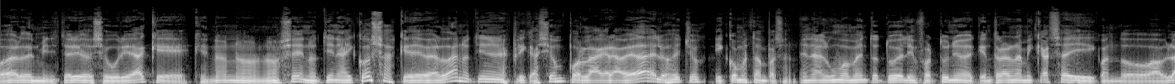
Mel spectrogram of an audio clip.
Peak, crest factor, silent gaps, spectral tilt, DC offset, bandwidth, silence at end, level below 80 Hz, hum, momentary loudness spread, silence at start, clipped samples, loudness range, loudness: 0 dBFS; 10 dB; none; -6.5 dB/octave; under 0.1%; 12.5 kHz; 0 s; -28 dBFS; none; 4 LU; 0 s; under 0.1%; 1 LU; -12 LUFS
